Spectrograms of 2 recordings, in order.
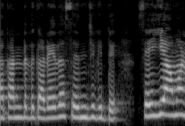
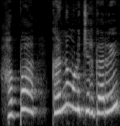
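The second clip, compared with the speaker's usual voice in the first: surprised joy; 5 semitones higher than usual. Acted. Daughter sees coma father wake.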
